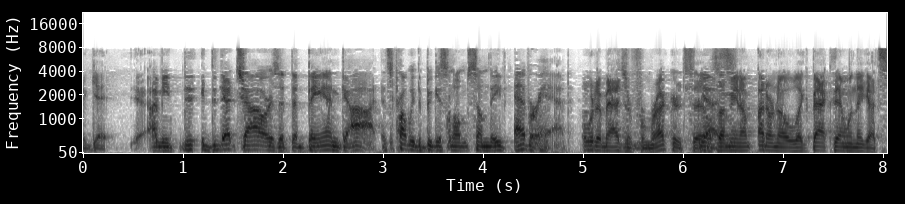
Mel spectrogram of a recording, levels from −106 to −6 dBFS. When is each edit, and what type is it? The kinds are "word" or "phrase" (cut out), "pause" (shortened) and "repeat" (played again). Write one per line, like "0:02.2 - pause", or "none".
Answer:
0:01.6 - word
0:05.0 - word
